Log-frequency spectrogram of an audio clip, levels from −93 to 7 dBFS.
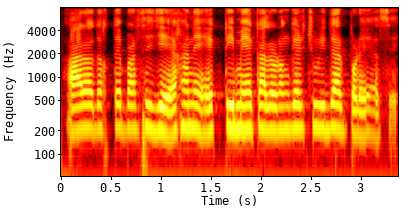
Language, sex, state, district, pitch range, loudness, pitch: Bengali, female, Assam, Hailakandi, 200-220 Hz, -14 LUFS, 215 Hz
